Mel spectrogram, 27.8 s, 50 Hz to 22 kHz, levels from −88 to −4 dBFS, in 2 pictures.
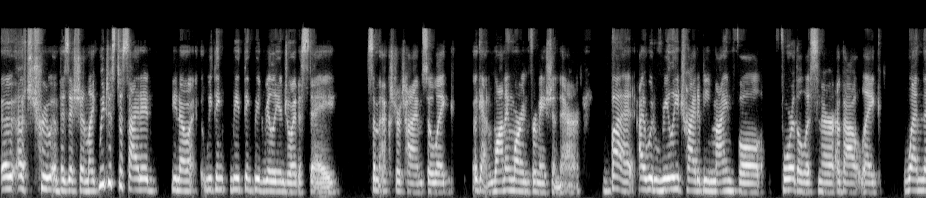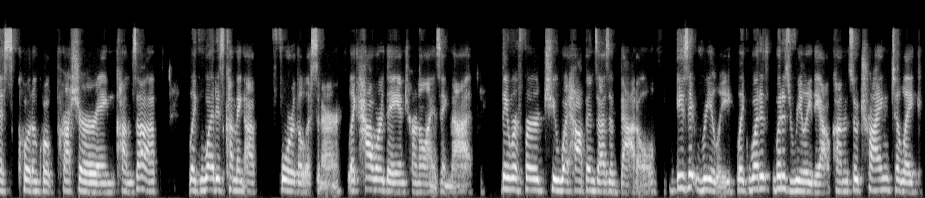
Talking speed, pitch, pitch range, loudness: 190 wpm, 205 Hz, 185-225 Hz, -15 LUFS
